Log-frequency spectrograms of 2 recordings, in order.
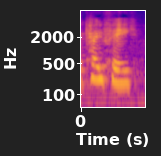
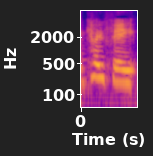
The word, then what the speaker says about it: Ko-fi: that I will be putting up on my Ko-fi. I said it right, yes, on my Ko-fi at the end of the month.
